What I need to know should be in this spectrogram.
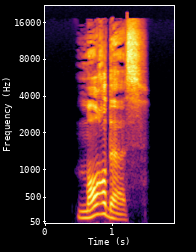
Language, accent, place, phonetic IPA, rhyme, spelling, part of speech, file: German, Germany, Berlin, [ˈmɔʁdəs], -ɔʁdəs, Mordes, noun, De-Mordes.ogg
- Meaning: genitive singular of Mord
